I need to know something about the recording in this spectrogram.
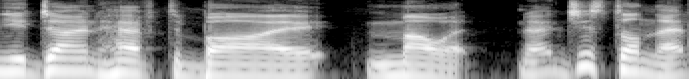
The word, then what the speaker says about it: Moët: It's not Maui, it's Moët.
